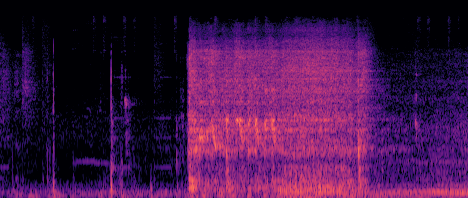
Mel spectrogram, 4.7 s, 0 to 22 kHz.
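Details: Piaggio Skipper 150cc scooter, carbureted, hard to start; catches with a harsh, loud roar then a rough, uneven idle from a scuffed, seized piston.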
